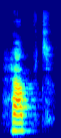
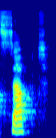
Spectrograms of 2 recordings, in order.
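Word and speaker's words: hepta: Heepa is seven. I don't know if you've taken French sept. I know they don't pronounce it that way but sept. But it's hept, not sept.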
